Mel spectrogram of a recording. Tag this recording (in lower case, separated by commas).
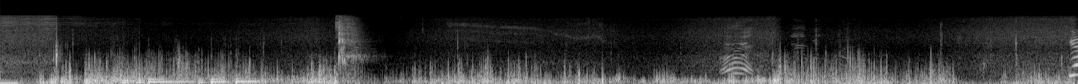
arrow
